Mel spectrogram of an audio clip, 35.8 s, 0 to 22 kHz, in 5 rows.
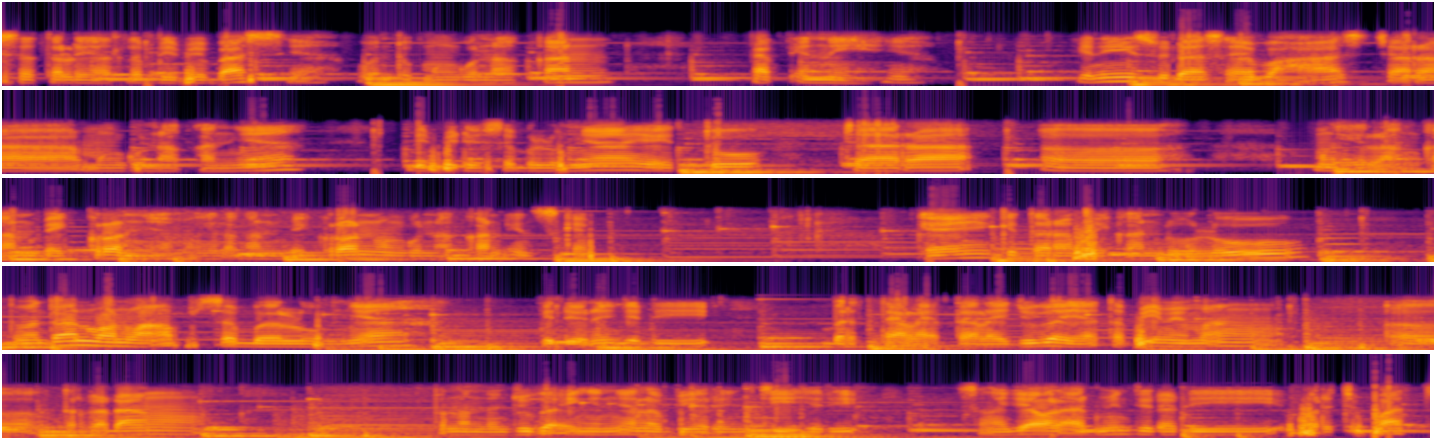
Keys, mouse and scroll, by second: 2.9 ctrl+scroll down 1, 4.6-10.6 drag, 11.0-12.1 ctrl+scroll up 1, 12.1-17.6 drag, 17.8-18.8 ctrl+scroll down 1, 18.8-22.5 drag, 22.7 ctrl+scroll up 1, 24.6 click, 25.2 ctrl+scroll down 1, 26.0-27.8 scroll up 1, 27.8-29.8 drag, 32.0-35.7 drag.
